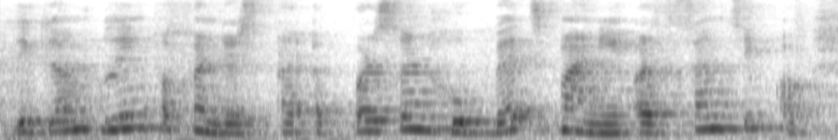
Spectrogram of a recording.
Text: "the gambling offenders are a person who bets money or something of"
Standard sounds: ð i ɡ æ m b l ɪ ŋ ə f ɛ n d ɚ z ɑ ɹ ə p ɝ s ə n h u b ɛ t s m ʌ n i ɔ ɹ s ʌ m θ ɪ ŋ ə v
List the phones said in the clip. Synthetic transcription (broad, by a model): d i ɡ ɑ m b l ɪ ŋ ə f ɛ n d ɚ s ɑ ɹ ə p ɝ s ə n h u b ɛ t s m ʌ n i ɔ ɹ s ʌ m s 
